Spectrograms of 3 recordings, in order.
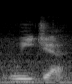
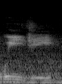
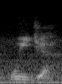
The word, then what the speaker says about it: Ouija: yeah i found out it's pronounced ouija not ouiji ouija so let's check this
